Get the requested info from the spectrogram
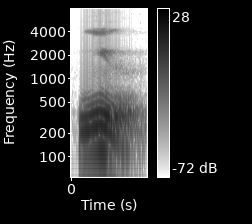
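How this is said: It is said with a British accent. "new in British"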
